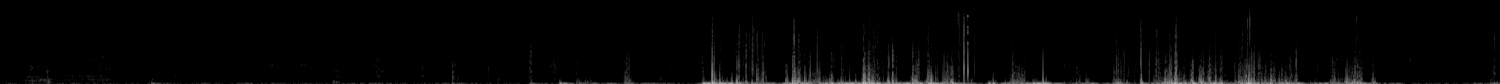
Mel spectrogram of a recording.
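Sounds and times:
ear cleaning with rhinestones and clay being removed: 0:05.4 - 0:14.2.

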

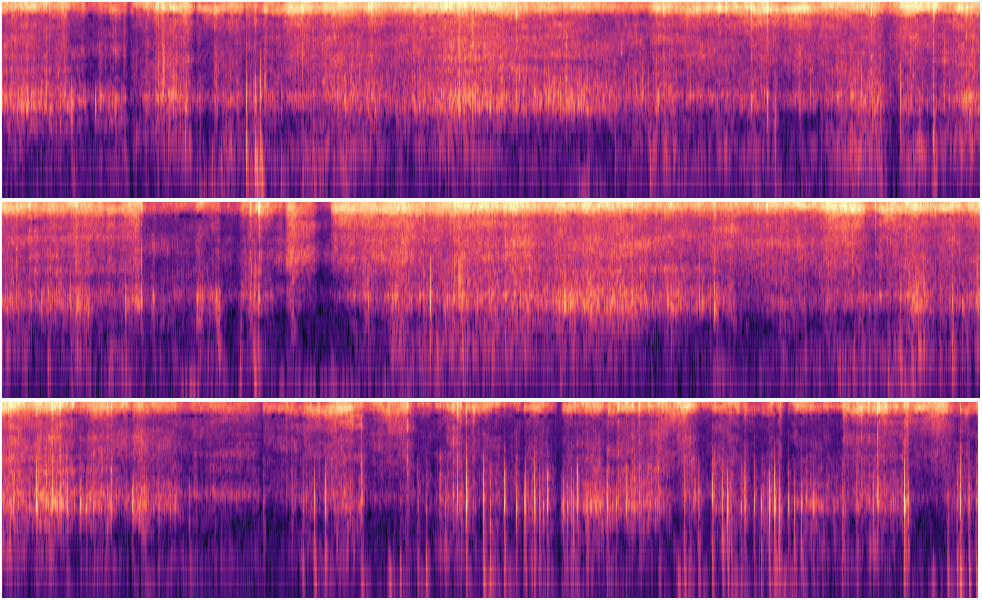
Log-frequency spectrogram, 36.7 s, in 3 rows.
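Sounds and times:
scratching and rubbing cork: 0:00.0 - 0:36.6.

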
